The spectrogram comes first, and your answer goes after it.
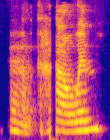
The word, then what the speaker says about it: Howard: And I keep wanting to call it say, but how you pronounce that last name again, ma'am? Howen, Howard.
